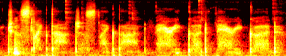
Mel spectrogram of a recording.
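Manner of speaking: barely voiced, repeated praise; whispered reassurance. Alien examiner checking under a human's tongue, whispered reassurance. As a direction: whisper it while absorbed in the exam.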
